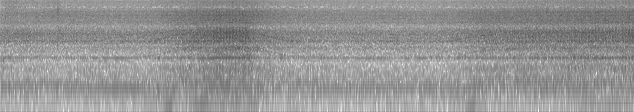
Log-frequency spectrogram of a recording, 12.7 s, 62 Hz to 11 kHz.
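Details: Toyota Tundra 1GR-FE 4.0L V6 petrol: steady idle with a light, fairly quick tick-tock that picks up on throttle blip, heard when starting and accelerating; source unconfirmed; engine ticking noise.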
